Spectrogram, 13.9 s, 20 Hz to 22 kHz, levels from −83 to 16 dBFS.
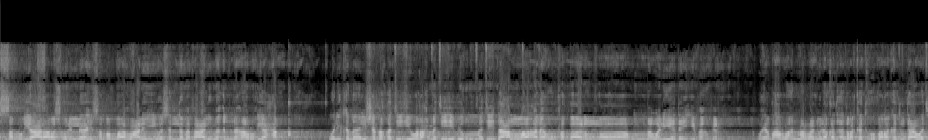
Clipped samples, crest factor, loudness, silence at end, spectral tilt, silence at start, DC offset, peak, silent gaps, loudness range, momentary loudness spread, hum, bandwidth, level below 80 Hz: under 0.1%; 12 dB; -14 LUFS; 0 s; -3.5 dB/octave; 0 s; under 0.1%; -2 dBFS; none; 3 LU; 9 LU; none; 15.5 kHz; -60 dBFS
